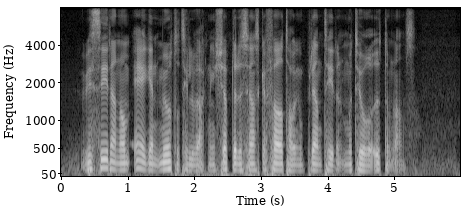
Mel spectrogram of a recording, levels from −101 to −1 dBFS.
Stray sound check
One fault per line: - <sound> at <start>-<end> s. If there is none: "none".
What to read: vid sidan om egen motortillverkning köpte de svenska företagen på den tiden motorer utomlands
none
